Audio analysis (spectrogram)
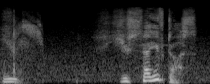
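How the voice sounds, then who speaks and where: An actor playing a principled, fearful civilian in a video game, husky, earnest and solemn. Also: male voice, slow, darkish tone, slight background noise, lightly acted. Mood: shaken, pleading. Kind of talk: scripted video game drama acting.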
